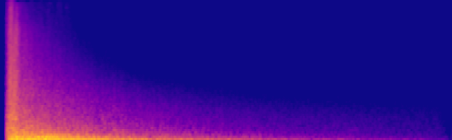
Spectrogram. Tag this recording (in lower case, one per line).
slam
